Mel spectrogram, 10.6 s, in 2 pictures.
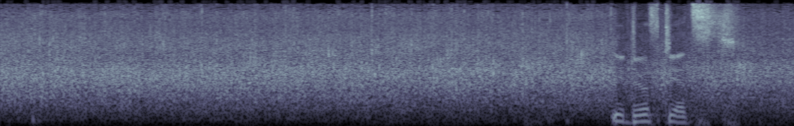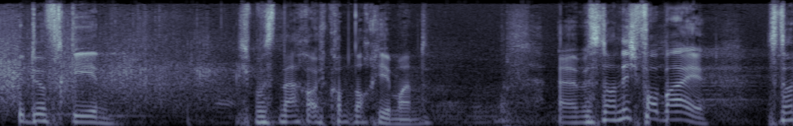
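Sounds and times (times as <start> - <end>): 
audience applause: 0.0 - 7.1
speech: 4.1 - 6.2, 6.9 - 10.5.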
